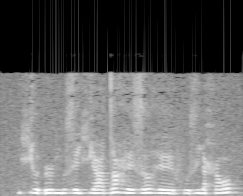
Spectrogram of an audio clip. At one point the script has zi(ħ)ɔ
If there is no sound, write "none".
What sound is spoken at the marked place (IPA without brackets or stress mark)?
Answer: ħ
